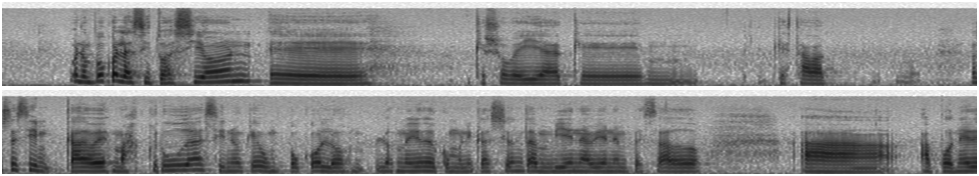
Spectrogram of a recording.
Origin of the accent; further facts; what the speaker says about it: Argentina; soy escritora y soy de Argentina.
